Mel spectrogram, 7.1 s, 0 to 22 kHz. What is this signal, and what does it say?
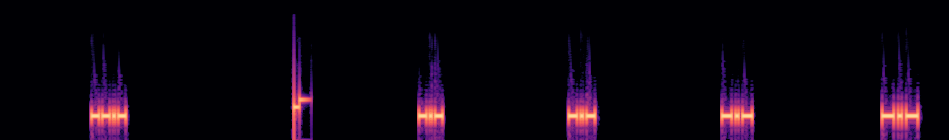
Morse code, heard as a keyed tone, about 53 wpm, spaced as for 9 wpm, 700 Hz. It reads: Q KKKK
